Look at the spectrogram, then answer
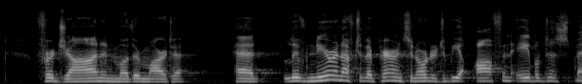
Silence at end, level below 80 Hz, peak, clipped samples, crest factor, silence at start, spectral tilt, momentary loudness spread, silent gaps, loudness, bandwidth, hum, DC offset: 0 s; -76 dBFS; -14 dBFS; under 0.1%; 18 dB; 0.35 s; -5 dB/octave; 9 LU; none; -32 LUFS; 16.5 kHz; none; under 0.1%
